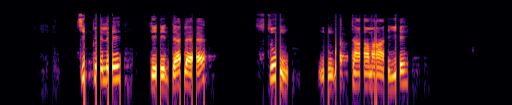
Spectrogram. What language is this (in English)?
Mbum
